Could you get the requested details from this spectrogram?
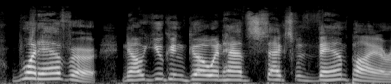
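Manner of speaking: high, loud angry shout; storming away from Draco. A narrator's reading. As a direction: hurl it at him. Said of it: "I shouted".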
